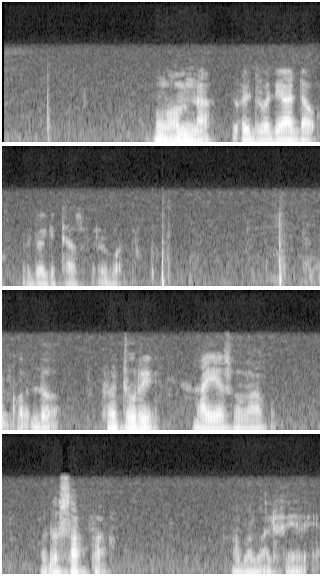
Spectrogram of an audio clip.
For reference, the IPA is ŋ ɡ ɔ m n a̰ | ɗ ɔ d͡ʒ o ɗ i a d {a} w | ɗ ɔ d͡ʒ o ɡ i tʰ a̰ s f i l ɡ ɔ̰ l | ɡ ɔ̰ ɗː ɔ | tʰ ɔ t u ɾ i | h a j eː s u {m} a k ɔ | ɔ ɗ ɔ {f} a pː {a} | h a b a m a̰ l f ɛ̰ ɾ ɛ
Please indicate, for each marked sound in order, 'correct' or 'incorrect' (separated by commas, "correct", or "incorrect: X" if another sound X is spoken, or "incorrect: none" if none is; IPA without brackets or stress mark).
correct, correct, incorrect: s, correct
